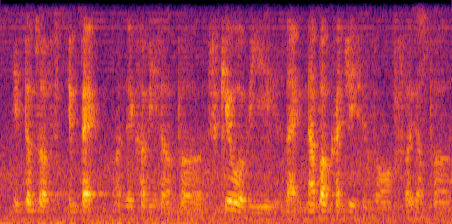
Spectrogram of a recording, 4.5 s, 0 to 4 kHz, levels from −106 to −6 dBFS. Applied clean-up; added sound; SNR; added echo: none; Bird; 12 dB; reverberation time 0.2 s.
